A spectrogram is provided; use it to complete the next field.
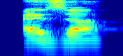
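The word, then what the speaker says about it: Eze: Eza has said both in interviews that I have witnessed and also with his Premier League pre-season comments that he pronounces it.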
